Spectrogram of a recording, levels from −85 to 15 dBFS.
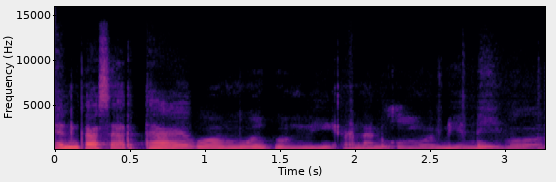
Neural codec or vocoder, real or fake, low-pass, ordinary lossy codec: codec, 44.1 kHz, 2.6 kbps, DAC; fake; 14.4 kHz; AAC, 96 kbps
